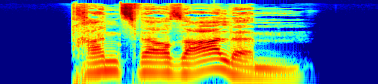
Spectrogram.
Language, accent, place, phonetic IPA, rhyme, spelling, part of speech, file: German, Germany, Berlin, [tʁansvɛʁˈzaːləm], -aːləm, transversalem, adjective, De-transversalem.ogg
- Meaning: strong dative masculine/neuter singular of transversal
